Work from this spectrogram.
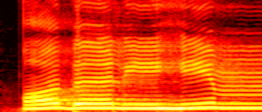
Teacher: Kemudian ada hukum qalqalah sugro karena ada ba dengan sukun asli dan ada di tengah-tengah bacaan. Cara bacanya dipantulkan bnya dengan pantulan yang kecil.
